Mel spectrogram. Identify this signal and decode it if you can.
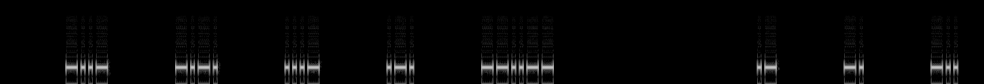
Morse code, heard as a keyed tone, about 32 wpm, spaced as for 11 wpm, 800 Hz. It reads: XCVR, AND
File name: (spaced) / QSOs Spaced-mp3s / WD0FBT 1 @30 sp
